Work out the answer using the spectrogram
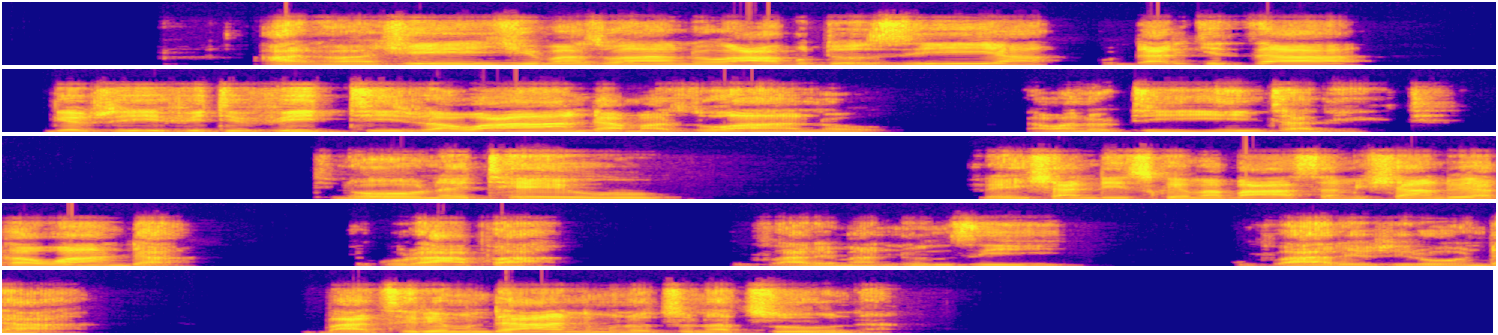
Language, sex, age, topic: Ndau, male, 50+, health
